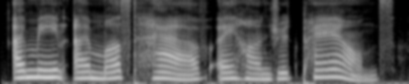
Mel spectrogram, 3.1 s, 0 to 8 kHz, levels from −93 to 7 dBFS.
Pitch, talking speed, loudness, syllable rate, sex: 215 Hz, 155 wpm, -18 LUFS, 3.3 syllables/s, female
